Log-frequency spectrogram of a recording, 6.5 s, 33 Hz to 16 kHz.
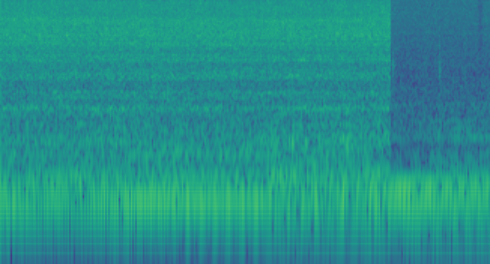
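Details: Subaru Forester with Cobb 3-port electronic boost control solenoid and revised tune, cold start: rough, busy cold idle with loose, irregular knocking over the engine note as the unsecured intake rattles against the fender; later fixed.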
